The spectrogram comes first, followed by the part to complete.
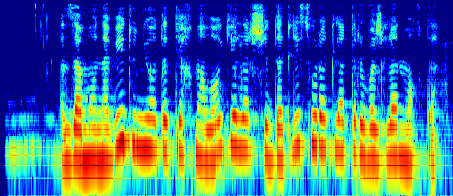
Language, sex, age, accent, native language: Uzbek, female, 25-34, Jizzax, Uzbek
